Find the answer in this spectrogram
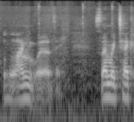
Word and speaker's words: Langworthy: Langworthy Park. Good effort game, but it is just Langworthy.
